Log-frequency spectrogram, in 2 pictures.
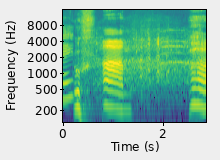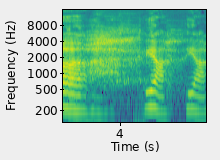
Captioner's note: laughter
